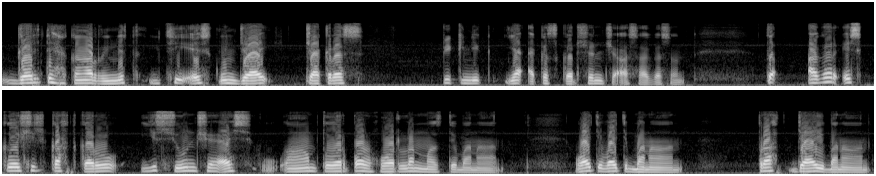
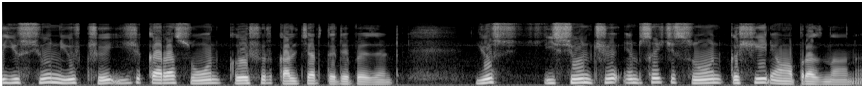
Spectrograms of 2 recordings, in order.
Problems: none marked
